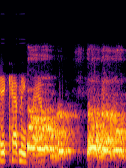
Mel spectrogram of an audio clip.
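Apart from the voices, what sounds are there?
dog barking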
